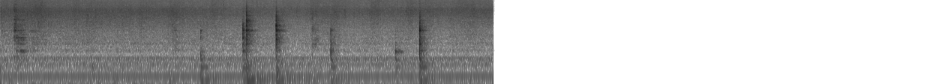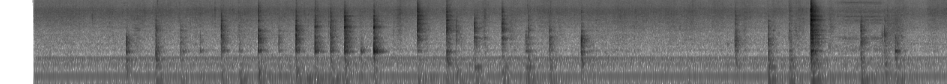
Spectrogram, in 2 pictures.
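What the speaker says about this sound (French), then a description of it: "on ne s'arrête pas de mélanger jusqu'à la fin de la cuisson" Egyptian chakchouka cooks over low heat as a utensil stirs it constantly, giving soft sizzling and scattered light scraping clicks against the pan; a silent gap breaks it partway through.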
